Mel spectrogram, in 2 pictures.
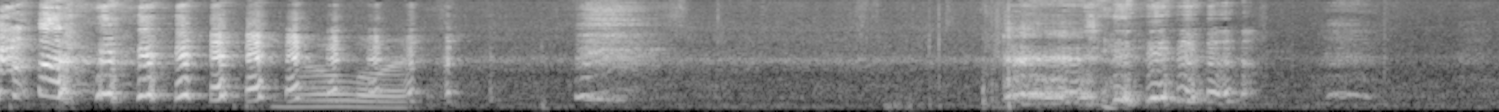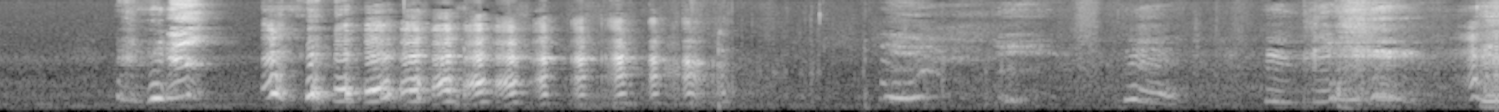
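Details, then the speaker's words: A girl with persistent hiccups while laughing, briefly choking, then told to hold her breath; repeated short voiced hiccup-like catches mixed with laughter and adult talk between bursts. "You went from hiccuping to choking. You alright? Good God. You look like what Stevie Wonder would look like if he had the hiccups."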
